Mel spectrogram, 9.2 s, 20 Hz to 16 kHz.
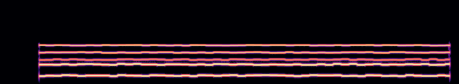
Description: FT8 (several signals at once), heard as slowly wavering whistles, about 6.25 baud.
